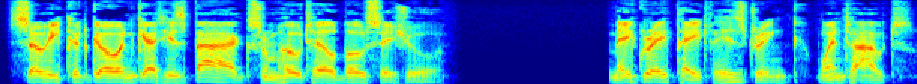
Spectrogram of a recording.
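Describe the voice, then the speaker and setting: A man's voice: fairly low pitch, no echo, lo-fi sound. A man reading a detective novel aloud as a scripted audiobook narration.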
